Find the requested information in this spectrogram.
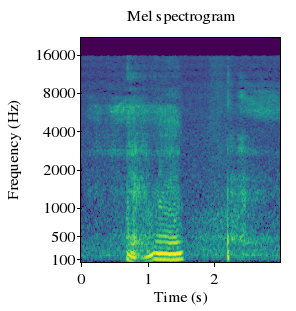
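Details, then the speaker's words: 9.5-month-old pit bull puppy asleep in bed: one low, rattling, voiced snore on an in-breath, with quiet breathing and a soft snort afterward; snoring. "so that is what you would think a human beside you snoring would sound like let's find out who it really is well maybe you should stop snoring then you weirdo"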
